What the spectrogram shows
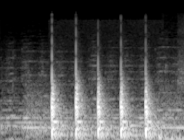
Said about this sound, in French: Lorsqu'il arrive devant la porte, il commence à taper dessus.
